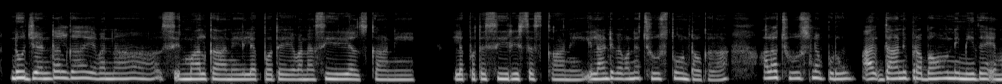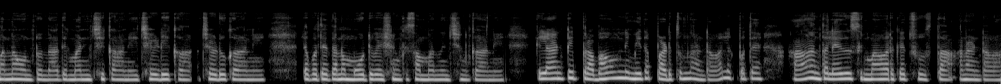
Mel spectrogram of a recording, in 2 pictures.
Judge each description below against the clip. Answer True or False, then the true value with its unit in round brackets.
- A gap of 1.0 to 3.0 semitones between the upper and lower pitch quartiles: True (2.4 semitones)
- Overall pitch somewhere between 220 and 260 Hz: True (240 Hz)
